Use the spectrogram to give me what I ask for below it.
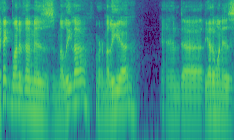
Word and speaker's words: Melilla: Normally in Spanish, two L's is supposed to be pronounced as a Y. Yeah. Oh, yeah, there it is. Yeah, Melilla.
